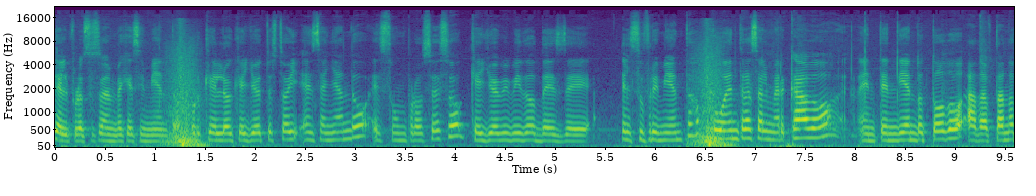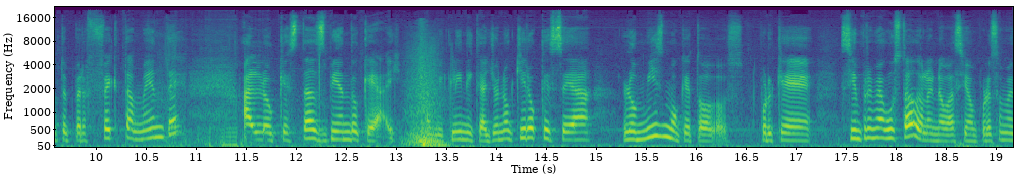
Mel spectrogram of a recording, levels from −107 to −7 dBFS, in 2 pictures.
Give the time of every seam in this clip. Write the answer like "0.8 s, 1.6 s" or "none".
1.3 s, 4.1 s, 6.5 s, 13.3 s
